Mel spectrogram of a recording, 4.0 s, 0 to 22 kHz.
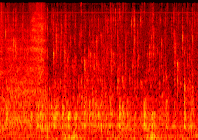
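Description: Engine coolant drains from a 2000-2006 BMW X5 3.0L inline-six during thermostat replacement, a steady trickling stream of liquid close by, with no talk over it.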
